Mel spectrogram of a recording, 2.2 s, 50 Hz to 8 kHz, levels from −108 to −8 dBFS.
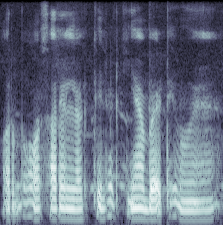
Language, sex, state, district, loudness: Hindi, male, Bihar, West Champaran, -19 LUFS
